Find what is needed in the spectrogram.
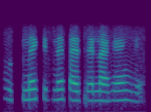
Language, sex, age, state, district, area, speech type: Hindi, female, 30-45, Uttar Pradesh, Jaunpur, rural, conversation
